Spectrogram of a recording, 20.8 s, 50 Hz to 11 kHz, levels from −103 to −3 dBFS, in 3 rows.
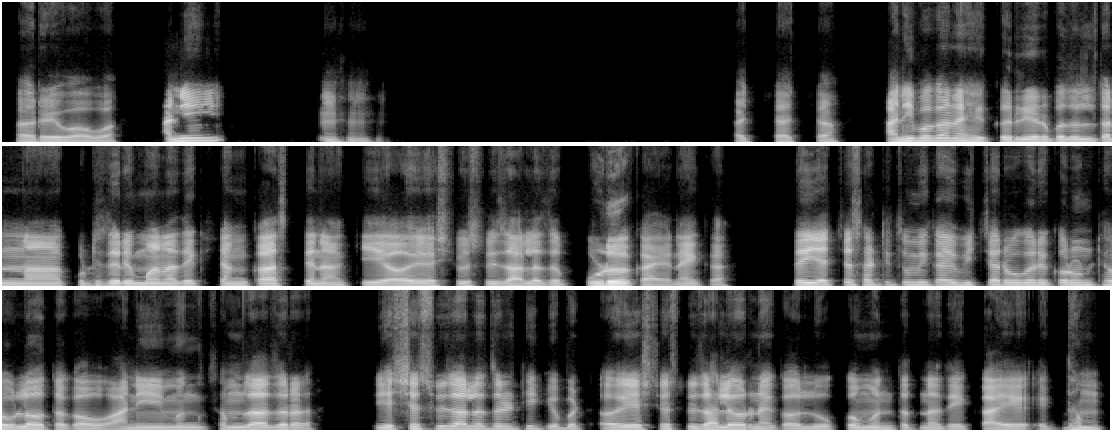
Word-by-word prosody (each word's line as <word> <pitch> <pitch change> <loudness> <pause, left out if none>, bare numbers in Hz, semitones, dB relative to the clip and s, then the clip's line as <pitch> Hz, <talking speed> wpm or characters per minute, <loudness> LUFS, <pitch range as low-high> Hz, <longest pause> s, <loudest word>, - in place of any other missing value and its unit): अरे 120 -1 -1
वाह, 110 -1 -2
वाह! 110 0 -6 0.3
आणि 165 +5 +5 0.9
हं, 125 - -5
हं. 120 -2 -14 2.2
अच्छा, 115 +1 -8
अच्छा. 115 0 -7 0.3
आणि 150 +7 +5
बघा 185 +2 +2
ना, 185 - +5
हे 145 -2 0
करिअर 150 +2 +1
बदलताना 160 0 0 0.3
कुठेतरी 155 +1 +1
मनात 155 0 +2
एक 155 - 0
शंका 140 +1 +2
असते 145 +2 -1
ना, 125 -4 +1
की 125 +3 -2
अयशस्वी 130 +2 0
झालं 125 -1 +2
तर 125 - -1 0.2
पुढं 140 0 +8
काय? 105 -3 -1
नाही 130 +5 0
का. 110 -4 -8 0.4
तर 165 - +3
याच्यासाठी 170 +2 +3
तुम्ही 185 0 -3
काय 185 0 +1
विचार 170 +1 -2
वगैरे 175 0 0
करून 170 0 -1
ठेवला 165 +1 0
होतं 145 -6 0
का 115 - -5
हो? 110 +1 -2
आणि 135 +4 0
मग 155 +1 -4
समजा, 155 +1 +3
जर 155 -1 -1 0.4
यशस्वी 175 +8 0
झालं 185 0 +3
तर 185 - 0
ठीक 190 -1 -7
आहे. 125 - -3
बट 125 +1 -5 0.2
अयशस्वी 155 +4 0
झाल्यावर 160 +1 +3
नाही 165 -2 -1
का 115 -2 -3
लोकं 120 +6 -5
म्हणतात, 140 +1 -4
ना 130 -2 -3
ते 120 -1 -2
काय 120 +1 +2
एकदम 125 +5 -6
150 Hz, 170 wpm, -23 LUFS, 125-165 Hz, 2.2 s, पुढं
